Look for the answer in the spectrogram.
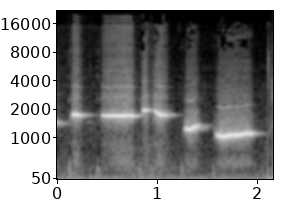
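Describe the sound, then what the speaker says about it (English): A person whistles a short jaunty tune as a call sign, several clear bright notes rising and falling in quick phrases, close and alone with no talking. "I'll saunter down there, whistling a jaunty tune, which will be, you know, my call sign"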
